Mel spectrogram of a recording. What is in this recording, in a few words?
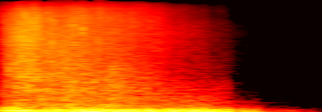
card shining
